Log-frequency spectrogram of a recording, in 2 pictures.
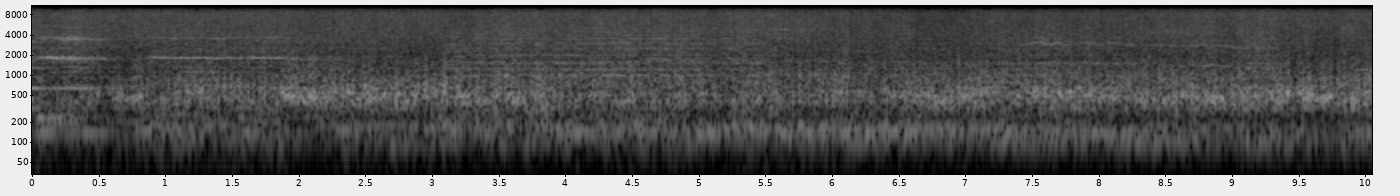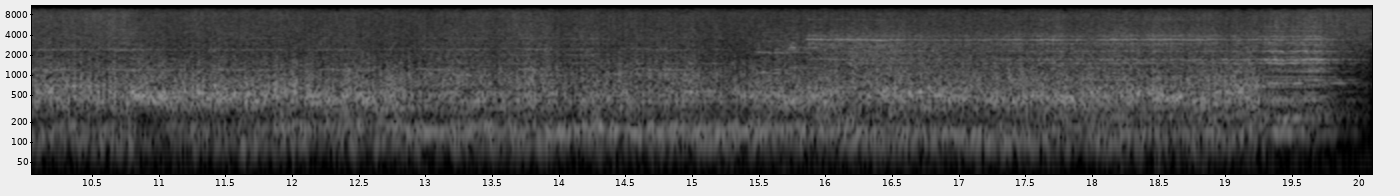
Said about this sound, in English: Minutes later, the tornado roared into the city.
